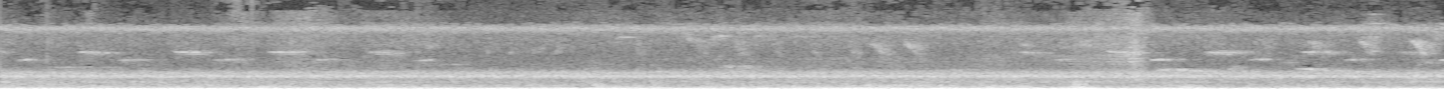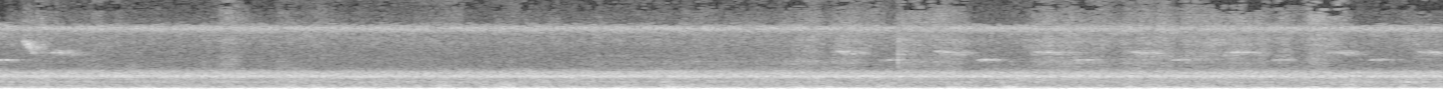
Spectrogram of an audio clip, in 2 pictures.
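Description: Quiet background ambience: a steady low hum with several runs of short, high, evenly spaced chirps from small animals.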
